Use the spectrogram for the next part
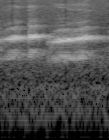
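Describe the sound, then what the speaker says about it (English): Frogs croak in a swamp within the Demonheart video game, a couple of overlapping drawn-out croaks, clear and close with no voices over them. "Nothing to be afraid of, it's just frogs."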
